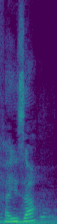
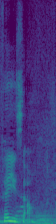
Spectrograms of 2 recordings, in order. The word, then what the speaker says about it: Faiza: In France we say Faiza, but the Arabic pronunciation is Faiza.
